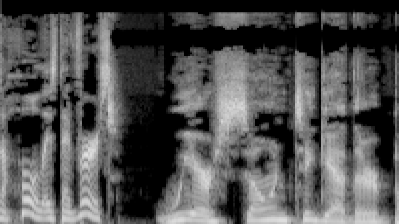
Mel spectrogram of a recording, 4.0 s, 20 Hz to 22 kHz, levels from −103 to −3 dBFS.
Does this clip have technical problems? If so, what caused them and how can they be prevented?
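Yes. From 1.08 s to the end, the clip shows stereo read as mono: the decoder takes interleaved left and right samples as one sequential channel, so each stereo frame supplies two consecutive mono samples. Playback stretches to half speed (0.5x) and the speech drops a full octave, 12 semitones, sounding slow and deep. A faint mirrored copy of the spectrum also folds into the upper frequencies. To prevent it, read the channel count from the file header and pass it unchanged to the decoder and playback stage.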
